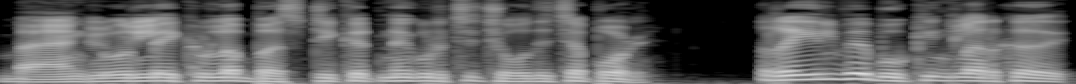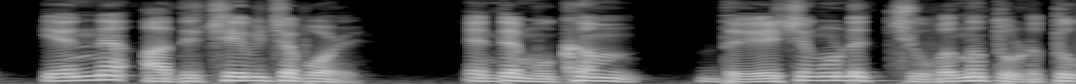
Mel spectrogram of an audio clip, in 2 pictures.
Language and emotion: Malayalam, angry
